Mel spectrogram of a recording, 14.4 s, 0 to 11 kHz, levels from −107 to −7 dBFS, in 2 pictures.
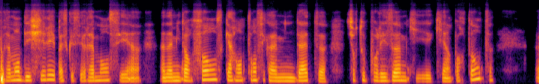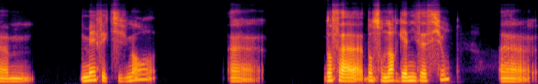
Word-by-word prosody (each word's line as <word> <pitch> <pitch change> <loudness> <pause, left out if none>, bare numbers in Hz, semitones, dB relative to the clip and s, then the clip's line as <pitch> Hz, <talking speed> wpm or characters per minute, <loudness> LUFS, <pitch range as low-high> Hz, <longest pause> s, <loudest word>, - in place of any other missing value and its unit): vraiment 165 +4 +7
déchiré, 175 +4 +2
parce - - -3
que - - -6
c'est - - -6
vraiment 150 +2 -1
c'est 130 -4 -4
un - - -1 0.3
un 135 - +1
ami 140 +1 +2
d'enfance. 180 +6 +2
40 155 +1 -1
ans, 165 - +1
c'est - - -7
quand 140 - 0
même 135 0 0
une 135 -1 -1
date, 145 -2 +1 0.3
surtout 155 - -2
pour 150 - -5
les 140 +1 -1
hommes, 150 -1 +2
qui 120 -3 -8
est 115 - -7
qui 130 - -6
est - - +2
importante. 165 - -3 0.6
Hem, 115 - -2 0.7
mais 145 +4 +5
effectivement, 150 - -2 1.0
heu, 130 - -2 1.0
dans 150 0 +5
sa 65 - +6
dans 150 - 0
son 140 -1 +3
organisation, 145 +6 +3 0.7
heu, 120 -1 0
145 Hz, 155 wpm, -24 LUFS, 130-155 Hz, 1.0 s, vraiment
